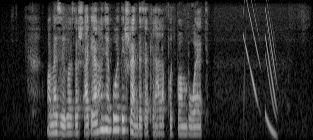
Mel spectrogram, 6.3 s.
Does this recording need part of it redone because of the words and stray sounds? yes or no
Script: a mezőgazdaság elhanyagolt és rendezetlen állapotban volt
yes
